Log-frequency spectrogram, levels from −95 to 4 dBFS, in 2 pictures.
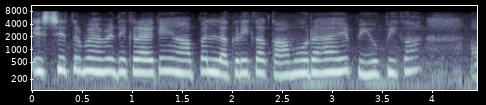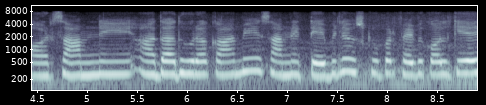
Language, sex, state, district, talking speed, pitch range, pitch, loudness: Hindi, female, Punjab, Pathankot, 210 wpm, 260-295 Hz, 275 Hz, -14 LUFS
